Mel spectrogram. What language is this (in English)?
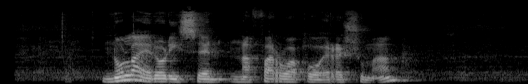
Basque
